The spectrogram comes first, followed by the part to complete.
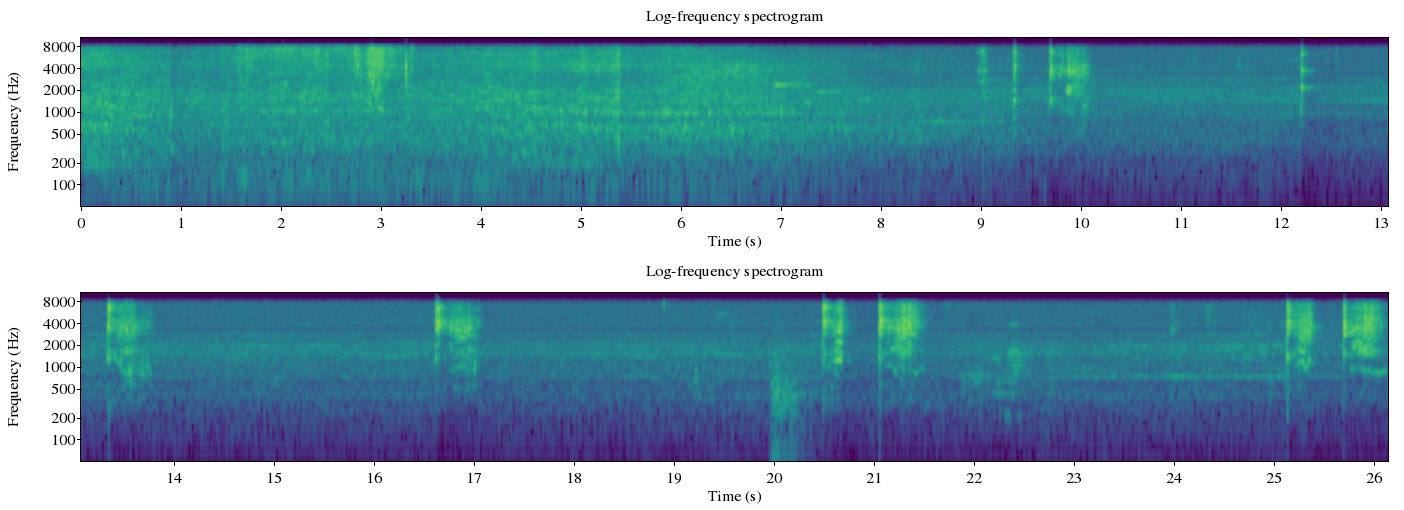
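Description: Stainless steel spatula stirring stir-fried squid and vegetables in a black wok, a dense rustling for the first several seconds. After that come separate scrapes and clinks of the spatula on the wok as the food is scooped out onto a plate.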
